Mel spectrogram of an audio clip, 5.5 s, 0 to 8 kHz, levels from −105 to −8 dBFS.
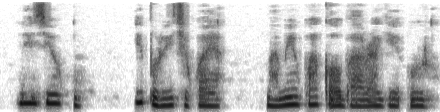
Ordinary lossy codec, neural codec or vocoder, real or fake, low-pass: AAC, 32 kbps; none; real; 7.2 kHz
